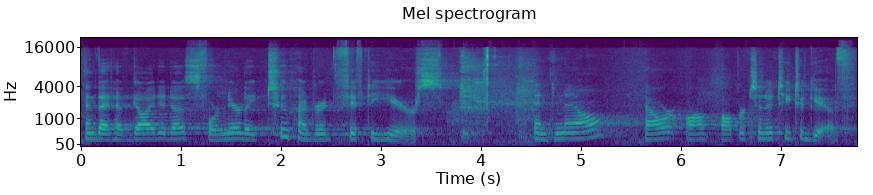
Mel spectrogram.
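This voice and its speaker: Audible room echo around a woman talking at a fairly slow pace. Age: 70s. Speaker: lay worship leader. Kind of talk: church service welcome and announcements. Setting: church sanctuary.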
